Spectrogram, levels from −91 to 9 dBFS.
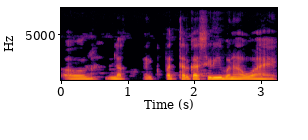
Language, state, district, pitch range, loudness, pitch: Surjapuri, Bihar, Kishanganj, 105-110 Hz, -17 LUFS, 110 Hz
